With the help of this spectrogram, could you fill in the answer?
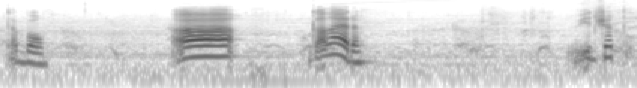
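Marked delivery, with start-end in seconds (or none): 1.4-3.0 high, loud startled exclamation; startled loud cry. Real, not acted. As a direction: blurt it out in alarm. Shock after scare.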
